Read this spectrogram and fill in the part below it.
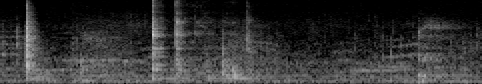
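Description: Sweet gur rice with green cardamom and fennel being spooned into a serving dish, several sharp metallic clinks and scrapes of a spoon against the vessel, then a softer knock, with quiet gaps between.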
